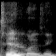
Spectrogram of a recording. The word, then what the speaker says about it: Thin Lizzy: during that podcast that in Ireland they would pronounce it Tin Lizzy yeah well that's a pronunciation based on their their I thought thought there was a Thin Lizzy I did not know there was a Thin Lizzy so they're the same people I just had heard the Irish pronunciation you heard an Irishman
